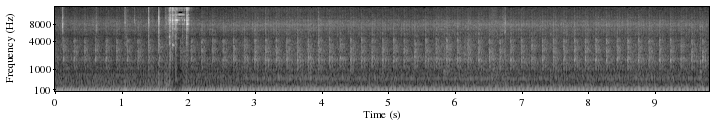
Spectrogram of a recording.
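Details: Nissan Urvan Estate with ZD30 (E25) diesel at idle: steady clatter around three beats a second over an uneven low pulse; rough idle with white smoke from compression loss.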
